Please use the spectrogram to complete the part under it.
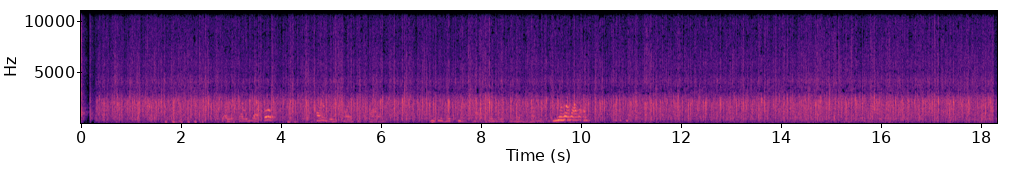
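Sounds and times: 
crowd clapping: 0.0s - 18.3s
laughter: 1.4s - 5.8s, 6.8s - 11.3s
speech: 3.2s - 6.0s, 7.0s - 10.3s.

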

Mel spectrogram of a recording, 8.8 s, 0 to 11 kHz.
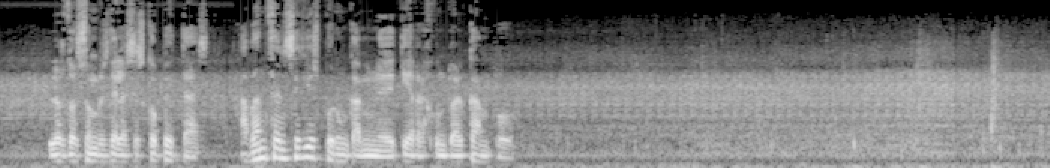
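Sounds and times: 
tractor diesel engine plowing a field: 0.0s - 8.7s
speech: 0.4s - 4.6s.

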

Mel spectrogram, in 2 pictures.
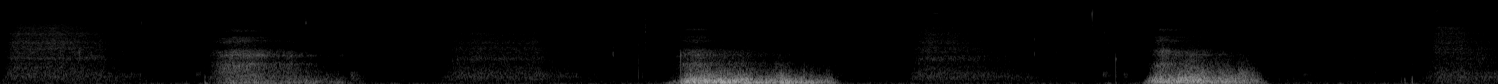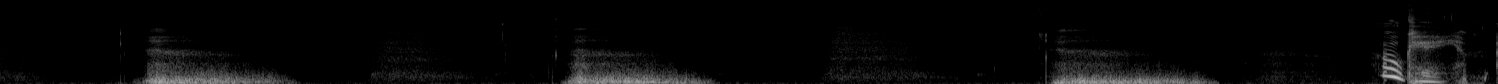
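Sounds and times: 
deep breaths in through the nose and out through the mouth: 0.0s - 1.4s, 2.0s - 3.7s, 4.4s - 5.9s, 6.7s - 8.5s, 9.1s - 10.4s, 11.4s - 12.8s, 14.2s - 15.4s, 16.3s - 18.0s, 18.7s - 19.8s, 20.5s - 22.2s, 23.2s - 24.6s, 25.4s - 28.5s
speech: 29.0s - 29.7s.

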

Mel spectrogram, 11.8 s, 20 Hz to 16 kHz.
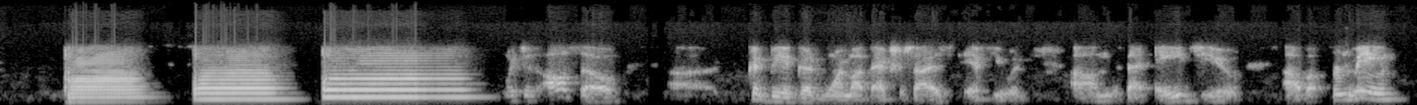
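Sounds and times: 
speech: 0.5s - 0.8s, 6.3s - 11.7s
trombone notes played with separate tongued attacks in first position: 0.5s - 4.4s.

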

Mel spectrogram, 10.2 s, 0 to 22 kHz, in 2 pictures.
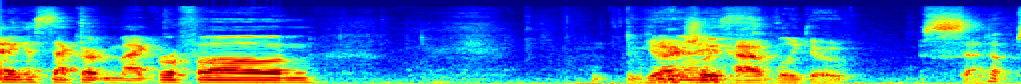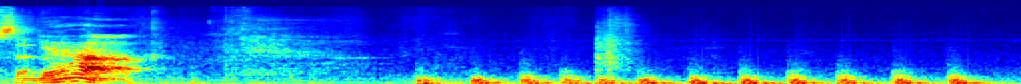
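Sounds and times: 
speech: 0.0s - 1.8s, 3.0s - 5.9s
dull knocks: 7.1s - 10.2s.

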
